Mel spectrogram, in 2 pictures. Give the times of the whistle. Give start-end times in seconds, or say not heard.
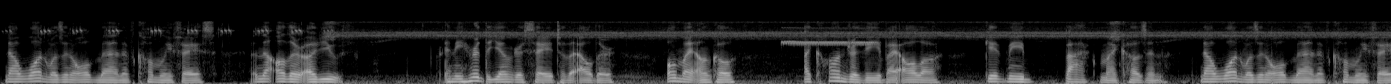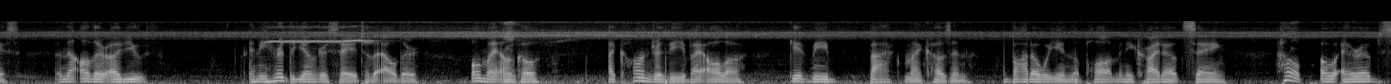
7.8-8.8, 16.5-17.7.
